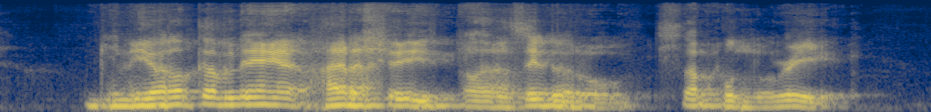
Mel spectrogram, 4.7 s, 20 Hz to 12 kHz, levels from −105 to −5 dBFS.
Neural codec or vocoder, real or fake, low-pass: codec, 24 kHz, 1.5 kbps, HILCodec; fake; 10.8 kHz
